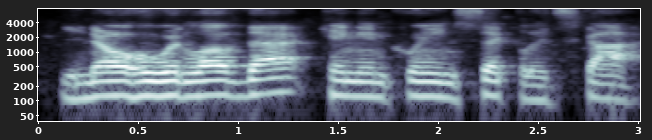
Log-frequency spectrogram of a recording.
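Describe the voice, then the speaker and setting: Here a man with an American accent speaks at medium pitch and a fairly slow pace. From upstate New York. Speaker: aquarium hobbyist and fish breeder. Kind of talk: casual livestream chat. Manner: animated.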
